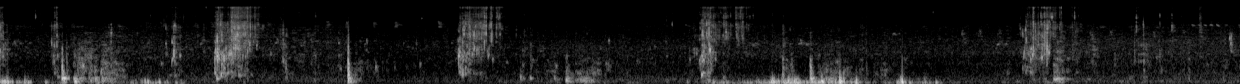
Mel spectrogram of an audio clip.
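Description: Wooden canoe being paddled: the paddle splashes into the water four times, about every two and a half seconds, with dull low rumbles between strokes.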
